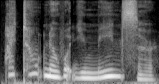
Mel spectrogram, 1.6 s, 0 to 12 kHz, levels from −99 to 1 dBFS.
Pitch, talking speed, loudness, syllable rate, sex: 200 Hz, 265 wpm, -15 LUFS, 4.9 syllables/s, female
